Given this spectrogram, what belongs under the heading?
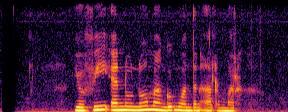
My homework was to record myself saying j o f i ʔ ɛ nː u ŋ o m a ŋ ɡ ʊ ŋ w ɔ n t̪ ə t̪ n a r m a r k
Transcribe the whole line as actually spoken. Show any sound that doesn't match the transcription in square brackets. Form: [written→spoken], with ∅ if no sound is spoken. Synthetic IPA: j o f i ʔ ɛ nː u [ŋ→n] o m a ŋ ɡ ʊ ŋ w ɔ n t̪ ə [t̪→∅] n a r m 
